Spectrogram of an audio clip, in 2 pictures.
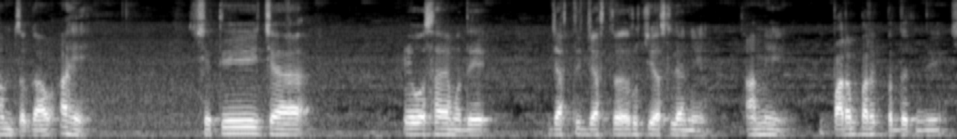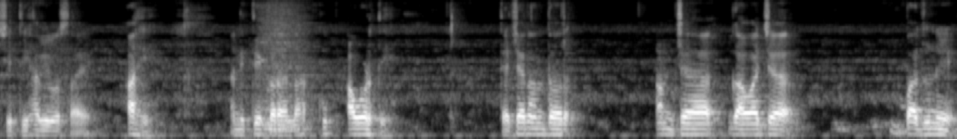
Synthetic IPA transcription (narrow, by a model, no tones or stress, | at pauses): amt͡səɡaʋaɦe | ɕet̪it͡ɕja | ʋjəʋsajaməd̪ʱːje | d͡zast̪iːd͡zast̪əɾut͡ɕiːəsljane | a̰m̤iː | paɾəmpaɾik̚pəd̪ːət̪ineɕet̪iːɦaʋjəʋəsa̰j | a̰ɦe | aɽ̃it̪ekəɾajla̰kʰuːpaʋəɽt̪e | t̪jat͡ɕjanənt̪əɾ | amt͡ɕjaɡaʋat͡ɕja | bad͡zune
